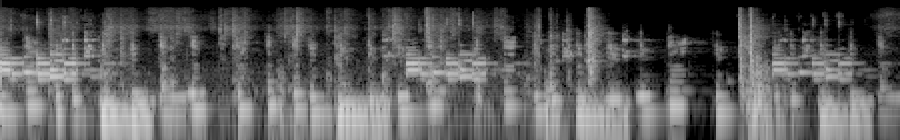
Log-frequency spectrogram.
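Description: A phone's melodic ringtone plays in a home, a bright repeating electronic tune of stepped notes that is loud and steady throughout, with short gaps between phrases.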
